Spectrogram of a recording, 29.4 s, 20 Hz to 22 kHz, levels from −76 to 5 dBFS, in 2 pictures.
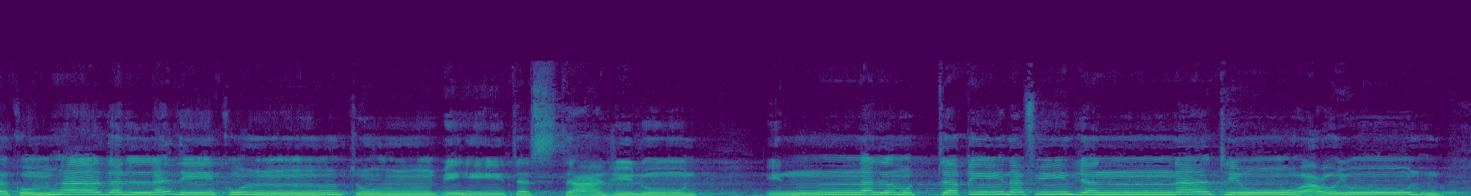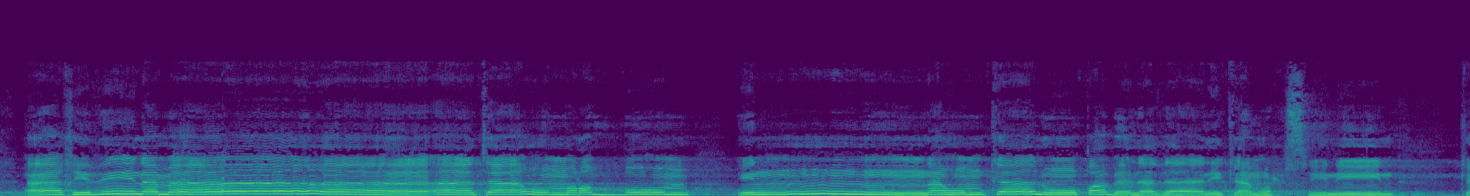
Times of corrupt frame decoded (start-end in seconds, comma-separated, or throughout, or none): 9.42-9.44, 16.92-16.95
